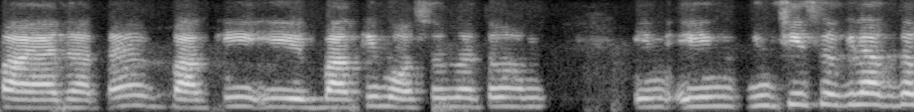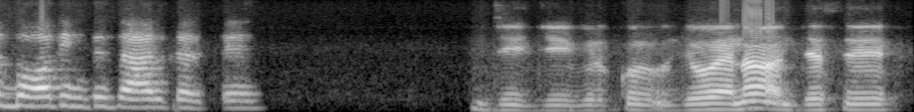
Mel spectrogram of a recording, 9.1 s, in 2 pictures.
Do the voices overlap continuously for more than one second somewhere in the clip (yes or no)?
no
